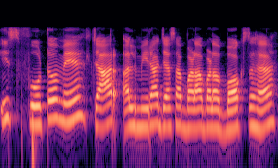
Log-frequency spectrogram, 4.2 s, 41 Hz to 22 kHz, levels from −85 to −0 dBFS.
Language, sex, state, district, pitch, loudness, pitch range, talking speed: Hindi, male, Jharkhand, Garhwa, 195 Hz, -15 LUFS, 185-230 Hz, 145 wpm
